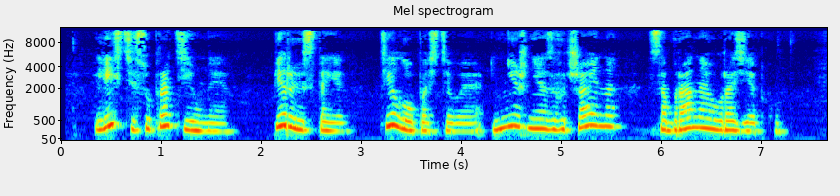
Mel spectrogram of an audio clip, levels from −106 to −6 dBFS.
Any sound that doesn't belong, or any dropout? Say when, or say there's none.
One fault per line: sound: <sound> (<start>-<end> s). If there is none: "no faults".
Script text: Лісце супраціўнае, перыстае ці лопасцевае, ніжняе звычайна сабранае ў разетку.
no faults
